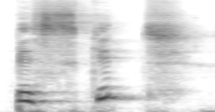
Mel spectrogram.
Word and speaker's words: biscuit: a short video okay the first two words are pronounced in a similar way with the uit ending biscuit circuit okay so cuit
